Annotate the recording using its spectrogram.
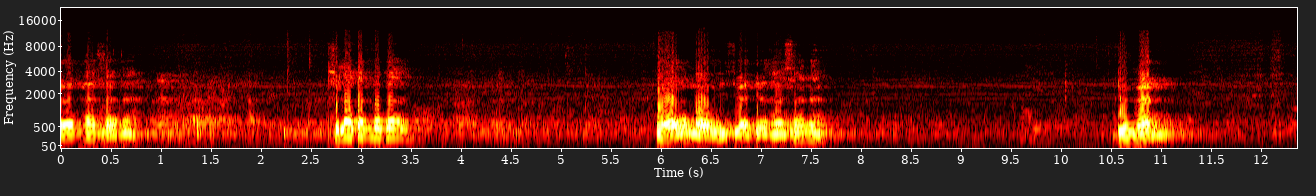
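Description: A man chants melodically into a microphone in bursts, with echo.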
